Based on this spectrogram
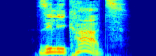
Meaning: genitive singular of Silicat
- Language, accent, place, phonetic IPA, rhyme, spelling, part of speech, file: German, Germany, Berlin, [ziliˈkaːt͡s], -aːt͡s, Silicats, noun, De-Silicats.ogg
